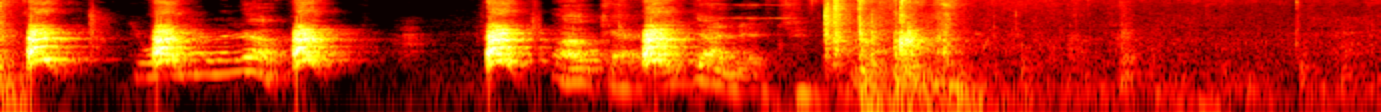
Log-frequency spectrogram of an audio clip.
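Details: Two indoor pet dogs bark after eating, demanding to be let out to look at the deck; several sharp, high yapping barks in short bursts, then a muffled scuffling noise as the barking stops.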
